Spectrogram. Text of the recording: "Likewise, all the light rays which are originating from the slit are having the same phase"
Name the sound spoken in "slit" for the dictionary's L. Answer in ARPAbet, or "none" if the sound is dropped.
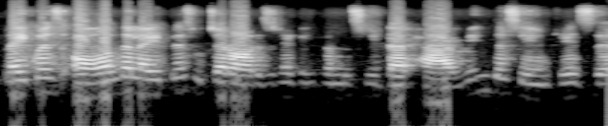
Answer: none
